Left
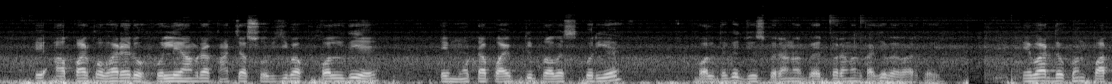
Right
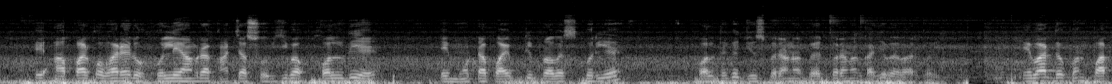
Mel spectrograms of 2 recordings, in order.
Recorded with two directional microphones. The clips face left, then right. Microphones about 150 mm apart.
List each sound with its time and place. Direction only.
0.3 s speech: 20° left (ahead or behind)
10.2 s speech: 20° left (ahead or behind)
